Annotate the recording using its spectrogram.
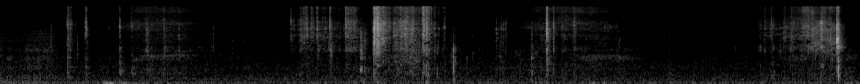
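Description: Steel tape measure being drawn out and handled against timber spars: scattered clicks and rattles of the metal blade and case, busiest from about three to four and a half seconds in.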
